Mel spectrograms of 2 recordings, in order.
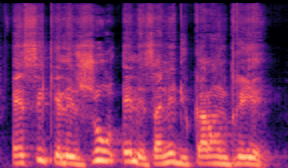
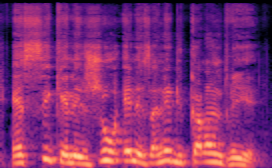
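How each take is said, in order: Both takes have the same delivery.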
